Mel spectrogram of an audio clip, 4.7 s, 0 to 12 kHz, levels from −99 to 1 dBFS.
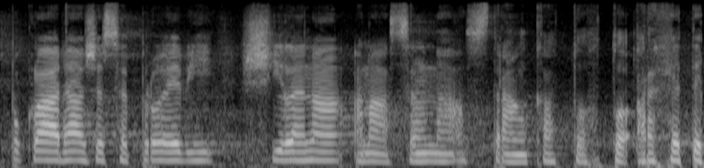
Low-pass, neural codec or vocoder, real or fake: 10.8 kHz; vocoder, 44.1 kHz, 128 mel bands, Pupu-Vocoder; fake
